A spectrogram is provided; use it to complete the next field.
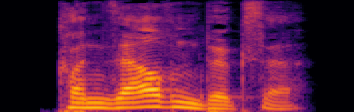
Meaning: tin (airtight container)
- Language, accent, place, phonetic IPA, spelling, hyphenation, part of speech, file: German, Germany, Berlin, [kɔnˈzɛʁvn̩ˌbʏksə], Konservenbüchse, Kon‧ser‧ven‧büch‧se, noun, De-Konservenbüchse.ogg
